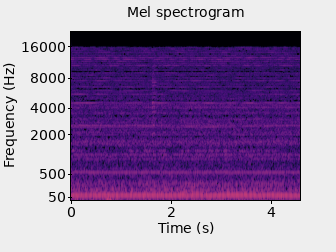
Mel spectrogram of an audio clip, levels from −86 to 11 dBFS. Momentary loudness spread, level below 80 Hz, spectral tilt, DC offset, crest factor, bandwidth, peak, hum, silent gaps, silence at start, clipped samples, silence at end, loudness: 1 LU; -42 dBFS; -3.5 dB/octave; under 0.1%; 12 dB; 16 kHz; -26 dBFS; none; none; 0 s; under 0.1%; 0 s; -37 LUFS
